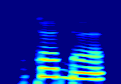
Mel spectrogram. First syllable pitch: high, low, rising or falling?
high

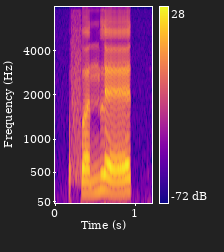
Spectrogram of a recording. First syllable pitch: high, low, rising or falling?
rising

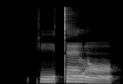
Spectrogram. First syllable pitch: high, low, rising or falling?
low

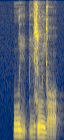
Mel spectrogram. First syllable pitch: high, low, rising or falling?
falling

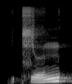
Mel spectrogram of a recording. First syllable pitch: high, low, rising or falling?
rising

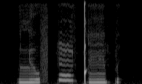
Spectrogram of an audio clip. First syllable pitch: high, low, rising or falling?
low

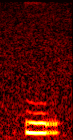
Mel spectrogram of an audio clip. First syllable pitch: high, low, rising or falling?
high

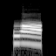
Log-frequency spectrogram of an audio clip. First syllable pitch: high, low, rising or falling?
falling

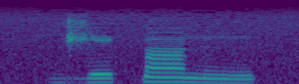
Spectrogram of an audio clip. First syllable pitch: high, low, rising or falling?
low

